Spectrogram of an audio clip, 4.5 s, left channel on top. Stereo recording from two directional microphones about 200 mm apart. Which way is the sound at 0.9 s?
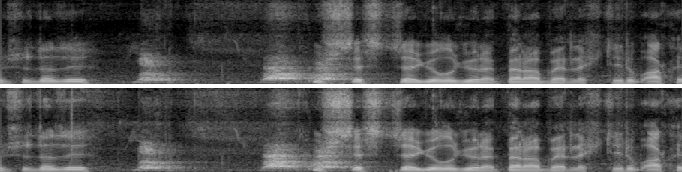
60° left (ahead or behind).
